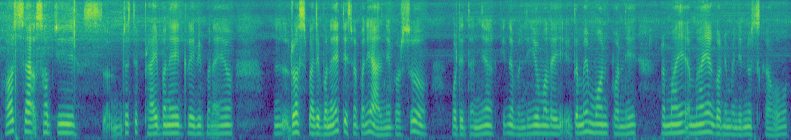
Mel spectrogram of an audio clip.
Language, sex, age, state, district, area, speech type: Nepali, female, 30-45, West Bengal, Darjeeling, rural, spontaneous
